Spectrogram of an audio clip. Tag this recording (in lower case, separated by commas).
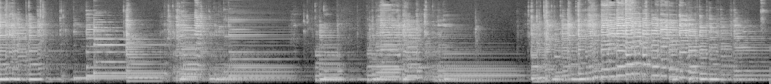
electric guitar, musical instrument, strum, plucked string instrument, guitar, music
